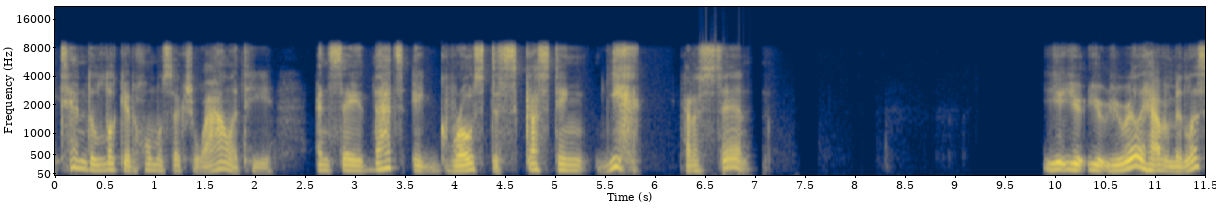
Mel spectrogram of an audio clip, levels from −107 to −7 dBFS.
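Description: From 6.41 to 7.09 s, just after "gross disgusting yuck kind", the speech drags and stutters, broken by 15 short gaps filled with continued sound, the longest about 141 ms, covering roughly 44% of that stretch. These are repeated stalls (stutter): packets arrived late, the jitter buffer kept running dry, and the receiver stretched the last sound each time, losing nothing. From 7.39 to 7.65 s the audio stops and drops almost entirely to silence for about a quarter of a second before resuming exactly where it left off. This is likely a call audio freeze, with packets held up in transit so the buffer emptied and the receiver faded its continuation out until they arrived, inserting a gap of about 239 ms.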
